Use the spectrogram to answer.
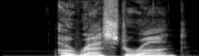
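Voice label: a Restaurant, english, male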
